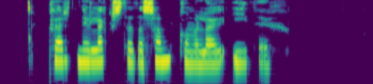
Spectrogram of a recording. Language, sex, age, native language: Icelandic, female, 20-29, Icelandic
